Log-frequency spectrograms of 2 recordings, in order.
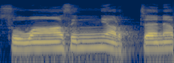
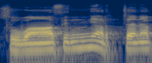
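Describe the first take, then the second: The two takes are said the same way.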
